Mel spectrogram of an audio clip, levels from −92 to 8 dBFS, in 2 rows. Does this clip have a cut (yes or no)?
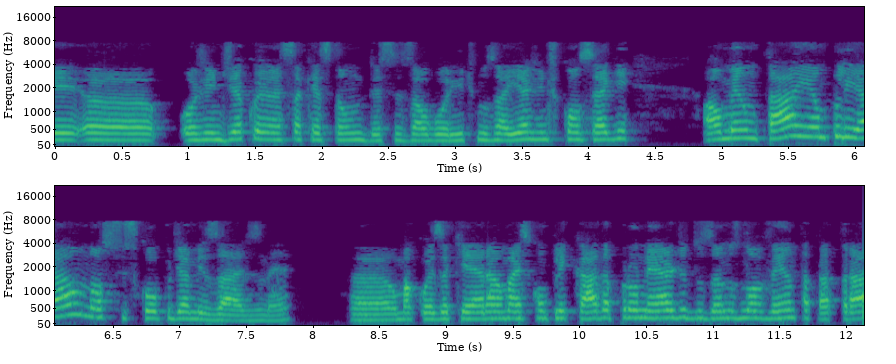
no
